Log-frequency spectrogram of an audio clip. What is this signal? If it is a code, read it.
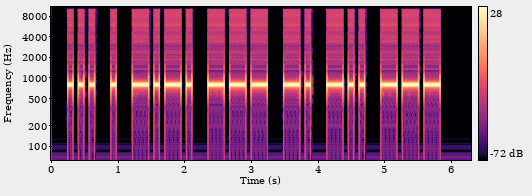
Morse code, heard as a keyed tone, about 15 wpm, 800 Hz. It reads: SECONDO
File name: morse mp3 / ITALIEN texte clair 2 vitesse 14 mots minute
